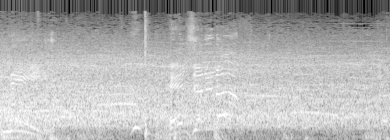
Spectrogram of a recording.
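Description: A body slams onto a wrestling ring mat.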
